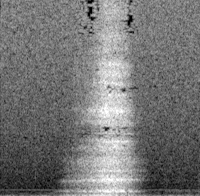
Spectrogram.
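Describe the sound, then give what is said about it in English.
A single breathy yawn swells up and fades away within about half a second, heard alone and fairly soft. “I keep yawning, I'm sorry.”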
